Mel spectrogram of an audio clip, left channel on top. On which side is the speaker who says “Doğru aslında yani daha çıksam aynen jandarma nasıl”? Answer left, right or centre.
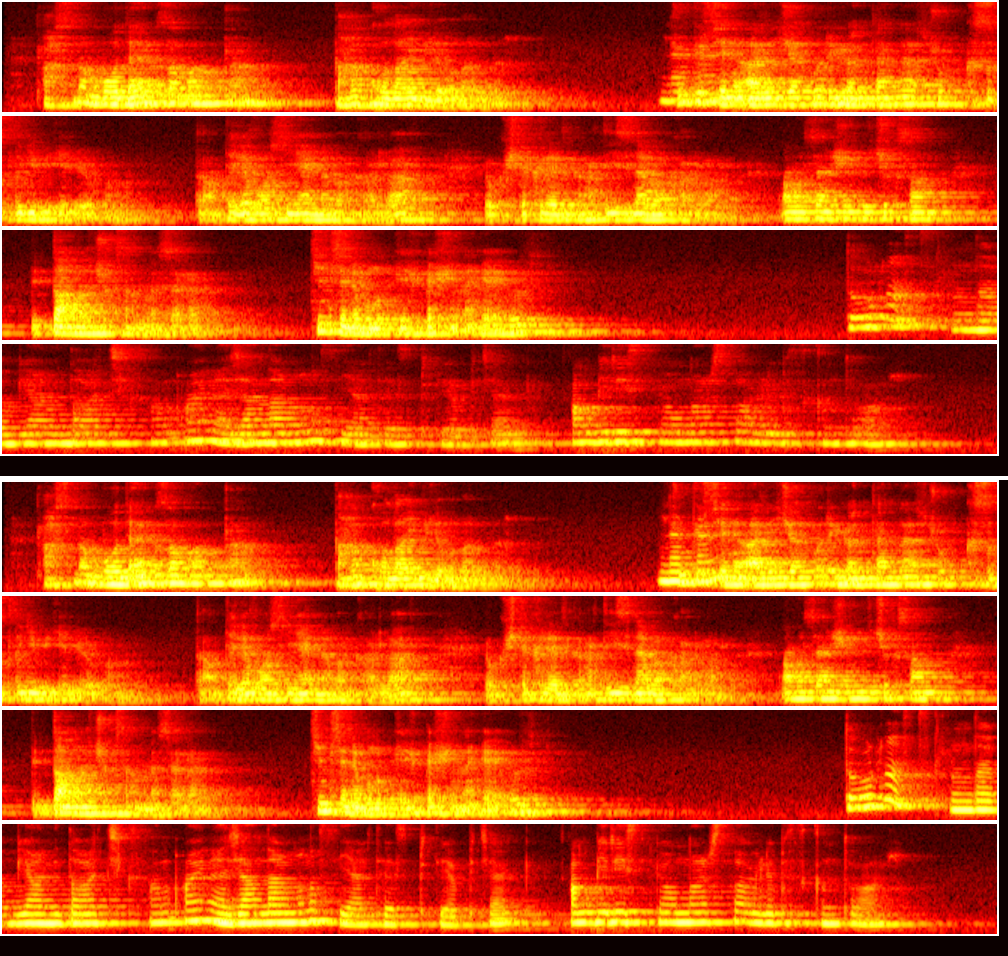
Right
